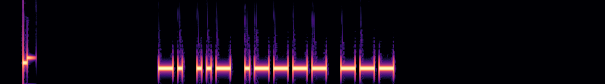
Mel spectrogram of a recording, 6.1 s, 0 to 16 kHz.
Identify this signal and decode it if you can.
Morse code, heard as a keyed tone, about 25 wpm, 700 Hz. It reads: NU1O
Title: K1USN SST QSO Practice - 25wpm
